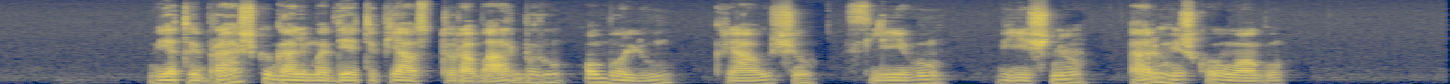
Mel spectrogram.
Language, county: Lithuanian, Vilnius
